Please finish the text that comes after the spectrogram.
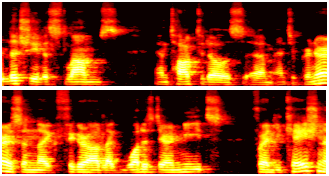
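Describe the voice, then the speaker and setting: Guest: young man with a German accent, low voice, rambling and filler-heavy, echoey room. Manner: rambling, many fillers and restarts. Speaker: guest product manager. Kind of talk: casual interview chat.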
